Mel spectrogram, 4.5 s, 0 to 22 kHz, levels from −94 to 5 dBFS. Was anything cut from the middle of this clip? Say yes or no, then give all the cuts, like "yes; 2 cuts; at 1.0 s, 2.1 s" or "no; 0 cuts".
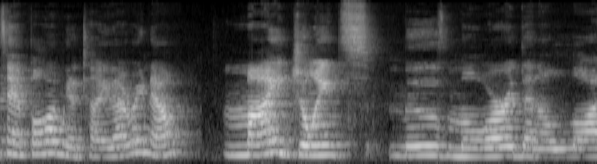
yes; 1 cut; at 1.4 s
